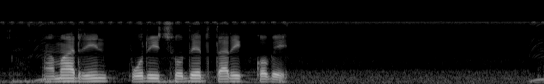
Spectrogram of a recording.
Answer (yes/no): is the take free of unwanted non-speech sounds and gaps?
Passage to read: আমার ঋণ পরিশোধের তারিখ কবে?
yes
